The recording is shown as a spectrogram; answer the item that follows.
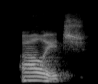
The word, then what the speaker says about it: Alić: As a Croatian, your name is pronounced Nada Alić, right? – Alić. Yeah. – Yeah. I heard like Alec on some podcast. – Yeah. Well, I guess that's the American way to say it.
